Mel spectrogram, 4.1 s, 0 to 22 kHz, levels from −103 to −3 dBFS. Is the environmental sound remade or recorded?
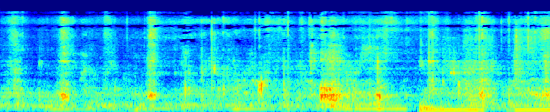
remade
